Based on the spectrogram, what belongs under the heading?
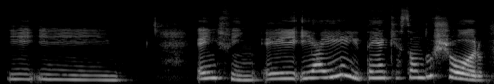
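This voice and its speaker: Brazilian woman podcasting, high voice, just thinking out loud, candid and reflective. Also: slow. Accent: Brazilian Portuguese. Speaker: podcast host. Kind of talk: casual personal monologue.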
